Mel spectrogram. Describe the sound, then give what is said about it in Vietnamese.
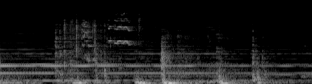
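Someone opening the door of a woodshed: a handful of muffled clunks and scraping rattles spread over a few seconds, over a steady low hum with no voices. “y điên nghe thấy tiếng động như có người mở cửa”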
